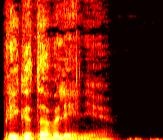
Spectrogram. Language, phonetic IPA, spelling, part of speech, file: Russian, [prʲɪɡətɐˈvlʲenʲɪje], приготовление, noun, Ru-приготовление.ogg
- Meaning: preparation, arrangement, preparative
